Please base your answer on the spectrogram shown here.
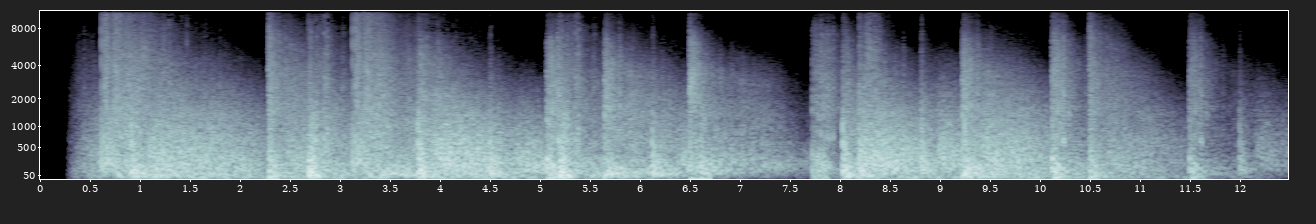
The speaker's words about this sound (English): Confederate batteries on all sides of the fort open fire.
